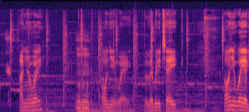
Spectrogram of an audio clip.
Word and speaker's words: Onyenwere: Michaela Onyenwere. Onyenwere? Mm-hmm. Onyenwere.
